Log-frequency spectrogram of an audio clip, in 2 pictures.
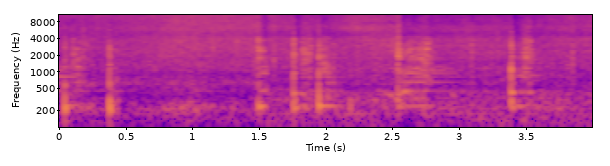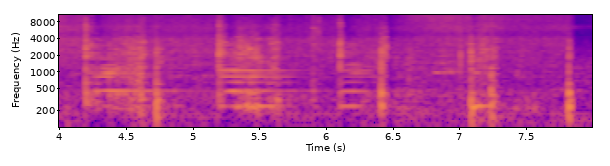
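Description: Onions frying in a pan with raw spices already roasting, a steady close sizzle broken by frequent sharp scrapes and clatters of a spoon stirring, with no talking.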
